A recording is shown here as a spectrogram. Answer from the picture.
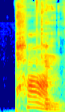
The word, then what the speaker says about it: Pom: Did you say Palm? – Palm. – Can you spell it? – P-O-M.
